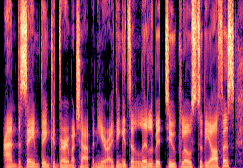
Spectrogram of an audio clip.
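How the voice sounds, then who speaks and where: A man with a smooth, clear voice talks through a TV review in a relaxed, chatty way, pausing to think aloud with fillers. The sound is close and dry, with no room behind it. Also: medium pitch, no room sound. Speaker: podcast co-host. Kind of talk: casual TV review chat.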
